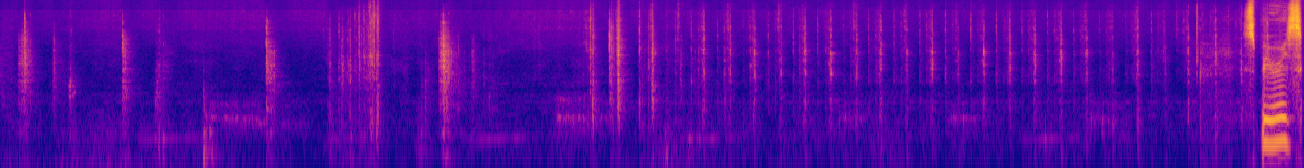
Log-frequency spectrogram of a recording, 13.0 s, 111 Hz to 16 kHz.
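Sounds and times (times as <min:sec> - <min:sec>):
cards being shuffled: 0:02.7 - 0:04.8, 0:05.8 - 0:12.8.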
